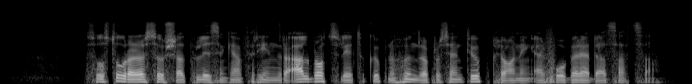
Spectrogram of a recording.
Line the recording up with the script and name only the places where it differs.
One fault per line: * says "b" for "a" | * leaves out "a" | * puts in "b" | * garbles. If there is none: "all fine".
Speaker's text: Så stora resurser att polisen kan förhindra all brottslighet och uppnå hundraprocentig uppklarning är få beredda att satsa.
all fine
